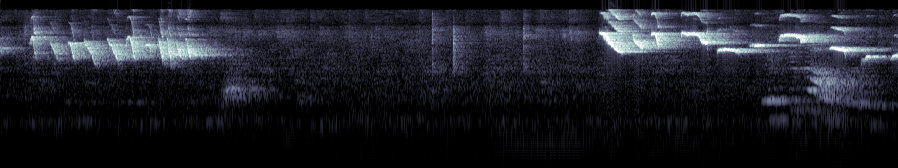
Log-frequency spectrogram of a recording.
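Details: Young female Ashy drongo in full-isian song style with long 'nembak panjang' and 'belalang emas' phrases: a falling ladder of bright whistled notes, a pause, then a sudden burst of high, sharp, tumbling whistles and a lower slurred phrase.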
